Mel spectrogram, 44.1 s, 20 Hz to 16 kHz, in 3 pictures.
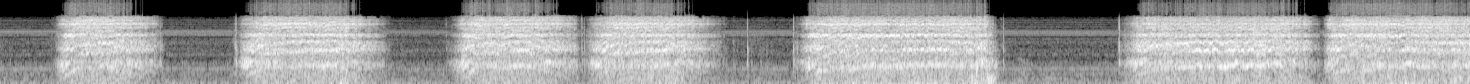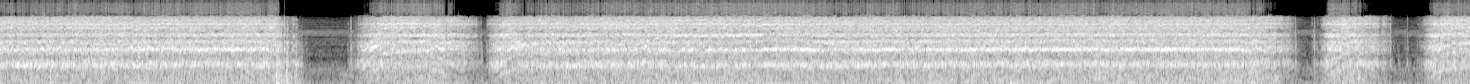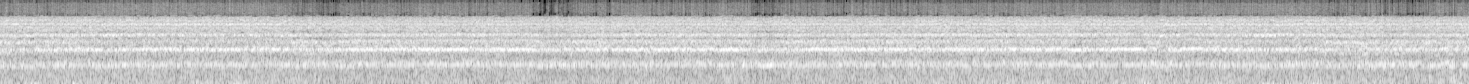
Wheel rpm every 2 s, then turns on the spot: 50, 100, 70, 80, 150, 50, 150, 210, 180, 90, 190, 220, 230, 150, 100, 230, 230, 230, 230, 230, 230, 220.
none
